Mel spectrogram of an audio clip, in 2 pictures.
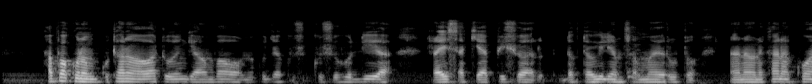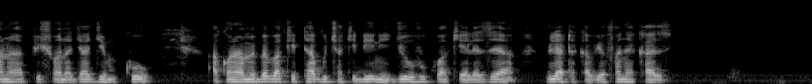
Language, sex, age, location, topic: Swahili, male, 36-49, Wajir, government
